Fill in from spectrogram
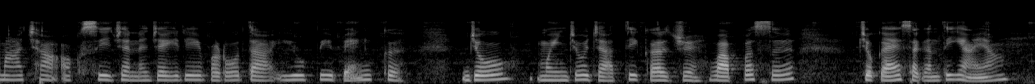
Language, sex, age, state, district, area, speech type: Sindhi, female, 30-45, Maharashtra, Thane, urban, read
